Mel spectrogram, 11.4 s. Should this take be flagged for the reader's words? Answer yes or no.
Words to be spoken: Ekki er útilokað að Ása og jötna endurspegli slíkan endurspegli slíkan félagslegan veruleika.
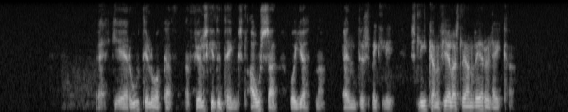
yes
